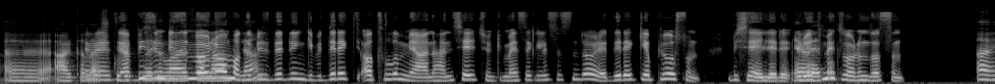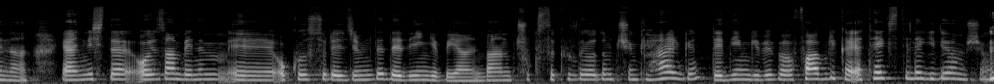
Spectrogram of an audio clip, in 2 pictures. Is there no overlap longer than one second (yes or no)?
no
